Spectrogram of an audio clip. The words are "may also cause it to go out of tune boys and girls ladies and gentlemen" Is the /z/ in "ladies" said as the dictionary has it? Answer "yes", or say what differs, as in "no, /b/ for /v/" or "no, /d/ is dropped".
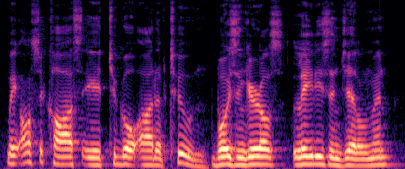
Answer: yes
